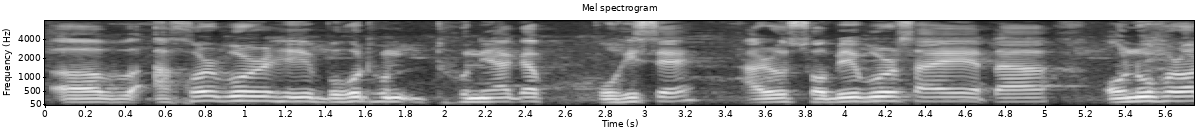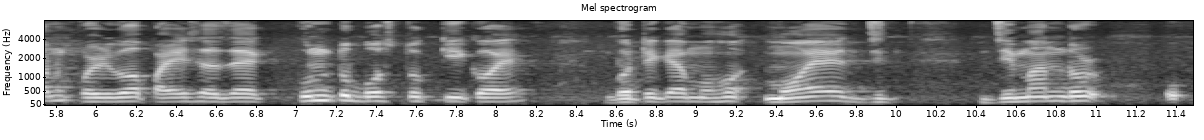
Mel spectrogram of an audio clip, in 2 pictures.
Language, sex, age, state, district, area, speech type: Assamese, male, 18-30, Assam, Dibrugarh, rural, spontaneous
